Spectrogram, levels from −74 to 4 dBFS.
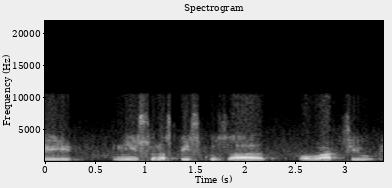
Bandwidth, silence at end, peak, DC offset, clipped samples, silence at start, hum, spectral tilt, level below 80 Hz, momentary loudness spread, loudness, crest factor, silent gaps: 11 kHz; 0 s; 0 dBFS; under 0.1%; under 0.1%; 0 s; none; -4 dB/octave; -52 dBFS; 13 LU; -18 LUFS; 18 dB; none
